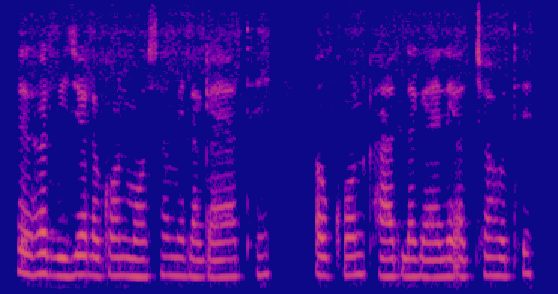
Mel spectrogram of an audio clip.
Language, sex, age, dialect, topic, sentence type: Chhattisgarhi, female, 31-35, Northern/Bhandar, agriculture, question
